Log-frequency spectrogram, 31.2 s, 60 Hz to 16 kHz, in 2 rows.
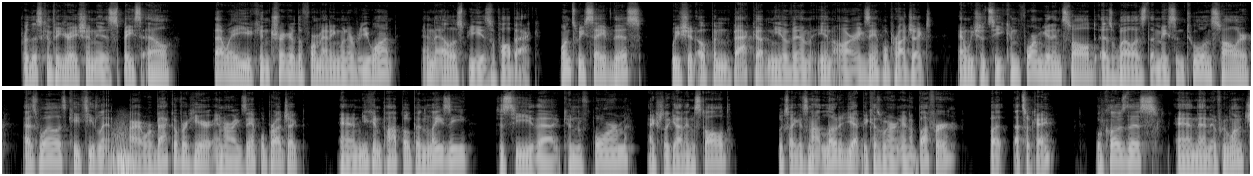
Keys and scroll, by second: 19.5-23.4 typing, 28.7-30.8 typing.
